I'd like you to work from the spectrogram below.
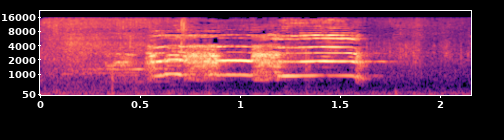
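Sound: chickens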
